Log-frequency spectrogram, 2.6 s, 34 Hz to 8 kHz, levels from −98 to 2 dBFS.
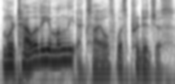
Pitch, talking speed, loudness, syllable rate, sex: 110 Hz, 160 wpm, -19 LUFS, 5.9 syllables/s, male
